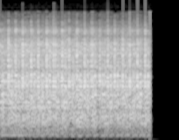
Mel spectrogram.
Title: sewing machine noise sound problem?😱✅#vk stiching lzm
